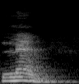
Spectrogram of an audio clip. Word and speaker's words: lamb: तो इन सिचुएशन में क्या करते हैं, हम बी को साइलेंट रखते हैं। तो हम किसकी ध्वनि निकालेंगे, L, A और M की, क्योंकि ये तो हमने साइलेंट कर दिया, हम इसको नहीं बोलेंगे। तो हमें बोलना क्या है, LAM। तो लैम।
